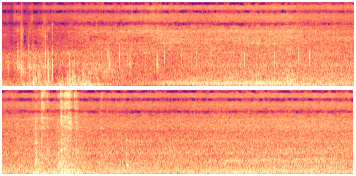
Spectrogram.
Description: This truck started making a small click but has turned into this clunk.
